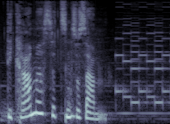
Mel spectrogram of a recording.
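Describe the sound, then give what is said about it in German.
A doorbell rings at the front door of a family's home at night in a reenacted scene. It is a steady electronic ringing of alternating tones that follows a man's narration. “als es plötzlich an der Haustür klingelt.”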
